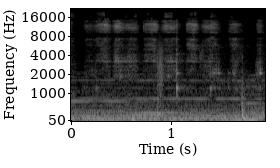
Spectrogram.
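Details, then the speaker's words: 2007 Honda CRF150R cylinder head rebuild: a valve being turned on its seat after lapping gives a soft, even rasp with no gritty catch, showing the valve is properly lapped. "then they're properly lapped"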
